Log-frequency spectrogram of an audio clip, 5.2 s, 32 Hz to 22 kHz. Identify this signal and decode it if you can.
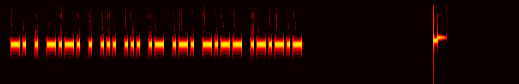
Morse code, heard as a keyed tone, about 40 wpm, 700 Hz. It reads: NECESSARY.
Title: Sentences from Top 1000 Words - Review Part 4 - 40wpm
